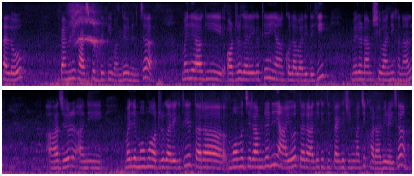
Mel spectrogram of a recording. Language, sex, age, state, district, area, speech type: Nepali, female, 18-30, West Bengal, Darjeeling, rural, spontaneous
